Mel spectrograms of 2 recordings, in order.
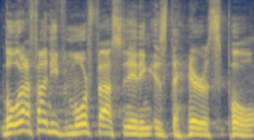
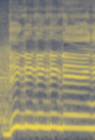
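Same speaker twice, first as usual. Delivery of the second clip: game show ding; 8 semitones higher than usual. Pretend. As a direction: ring it out like a Family Feud buzzer. Game show correct answer bell.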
